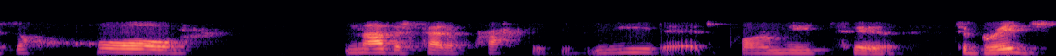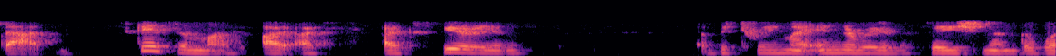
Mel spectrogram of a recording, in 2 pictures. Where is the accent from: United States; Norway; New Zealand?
Norway; English is a second language; I grew up in Norway, and I grew up in the 70s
